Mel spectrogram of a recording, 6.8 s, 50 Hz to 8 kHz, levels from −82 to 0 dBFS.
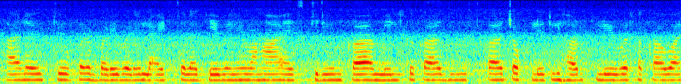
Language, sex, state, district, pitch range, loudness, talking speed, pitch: Hindi, female, Punjab, Fazilka, 200-210 Hz, -16 LUFS, 200 wpm, 205 Hz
